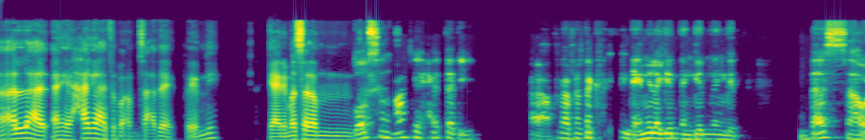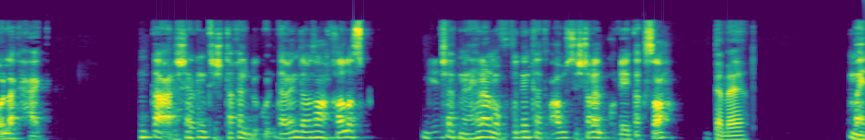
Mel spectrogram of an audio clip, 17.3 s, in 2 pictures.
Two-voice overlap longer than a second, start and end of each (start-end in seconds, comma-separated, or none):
none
